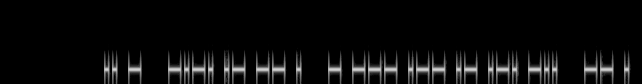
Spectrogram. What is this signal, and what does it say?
Morse code, heard as a keyed tone, about 30 wpm, 700 Hz. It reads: IT CAME TOWARD ME
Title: Sentences from Top 1500 Words 30wpm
